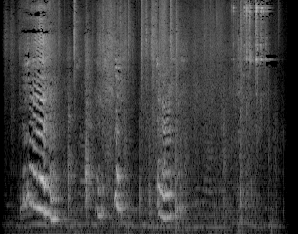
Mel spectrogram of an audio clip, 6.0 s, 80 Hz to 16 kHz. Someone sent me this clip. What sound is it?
02-Dog yelping
Dog is yelping and walking
CZ, Czech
